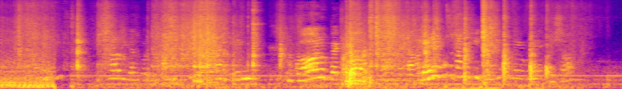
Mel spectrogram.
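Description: Glassware and utensils clinking in short sharp clicks while people talk in the background.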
